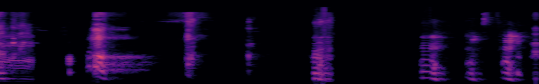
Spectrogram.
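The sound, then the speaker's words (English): A comedian's voice imitates Mitch McConnell's throat sounds with a string of short, croaky throat clears, gulps and grunting bursts separated by brief silences. “I could definitely do a decent Mitch McConnell. Maybe just do Mitch McConnell's throat. Like, his mouth.”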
